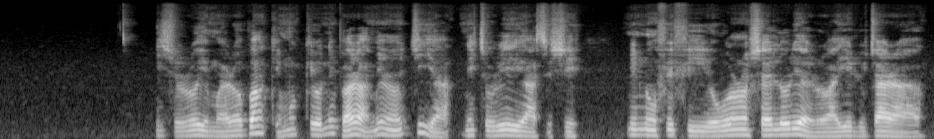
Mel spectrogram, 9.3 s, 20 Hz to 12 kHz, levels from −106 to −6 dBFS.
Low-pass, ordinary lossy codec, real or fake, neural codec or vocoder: 10.8 kHz; none; real; none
